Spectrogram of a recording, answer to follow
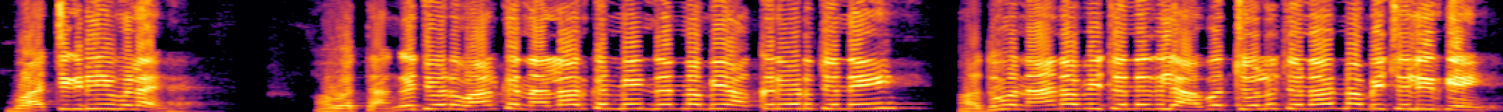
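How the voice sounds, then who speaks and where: A woman voicing an aggrieved, insistent village woman in a cartoon comedy, with a Kanyakumari Tamil accent and a pitched-up voice. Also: fairly bright tone. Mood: resentful, threatening. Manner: accusing, insistent, name-calling. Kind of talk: animated village comedy dialogue.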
